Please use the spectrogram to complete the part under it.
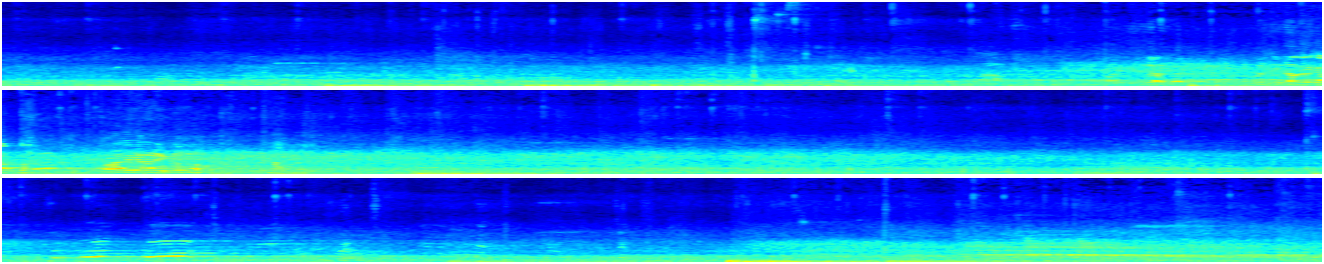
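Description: Ping pong balls click on tables and paddles.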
